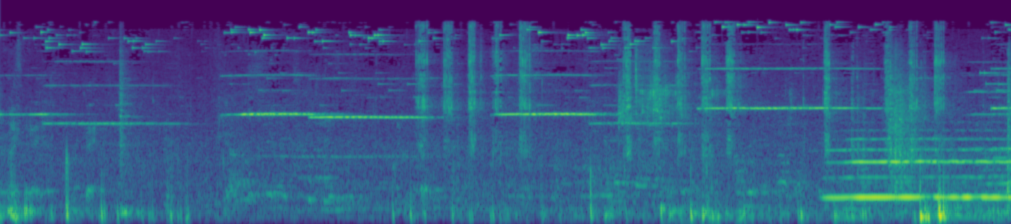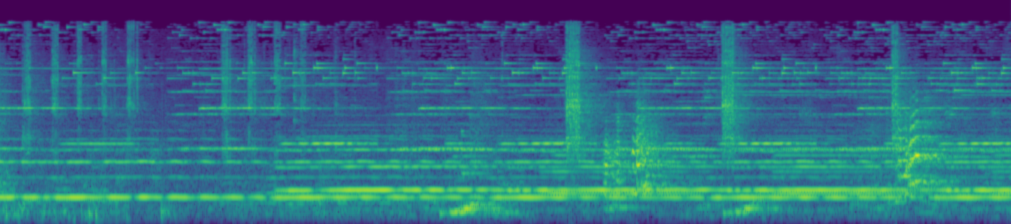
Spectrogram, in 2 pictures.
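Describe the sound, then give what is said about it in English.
A song plays at a steady, fairly loud level, with ringing bell-like tones and sustained notes, then wavering, sliding vocal-like sounds rising and falling over a held drone. “we're going to hear a song.”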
